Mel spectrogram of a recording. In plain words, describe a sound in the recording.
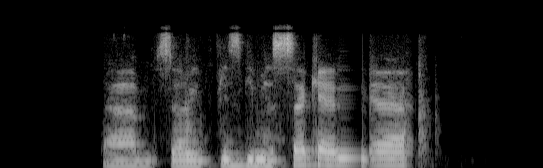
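A man speaks calmly through a headset microphone on an online call.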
